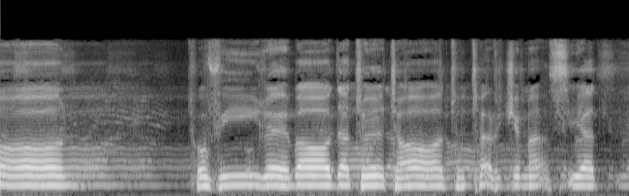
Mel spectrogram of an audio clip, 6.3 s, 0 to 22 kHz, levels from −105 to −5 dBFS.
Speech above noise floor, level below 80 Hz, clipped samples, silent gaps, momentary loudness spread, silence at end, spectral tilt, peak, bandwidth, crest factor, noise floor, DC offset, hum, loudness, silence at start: 23 dB; -66 dBFS; under 0.1%; none; 16 LU; 0 s; -5.5 dB/octave; -8 dBFS; 11 kHz; 16 dB; -45 dBFS; under 0.1%; none; -23 LUFS; 0 s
